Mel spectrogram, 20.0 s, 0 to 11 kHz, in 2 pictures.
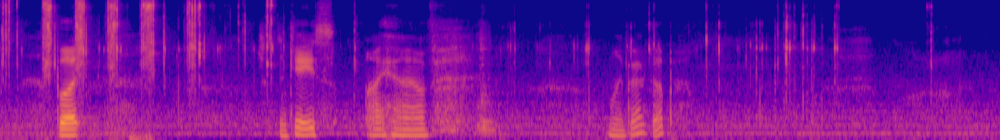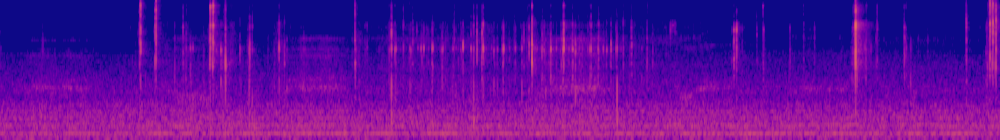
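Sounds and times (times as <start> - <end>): hand tools clicking and tapping: 0.0 - 2.8
steady low hum: 0.0 - 20.0.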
